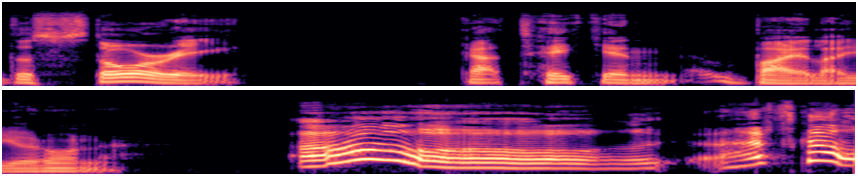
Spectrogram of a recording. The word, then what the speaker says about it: La Llorona: Hopefully you can pronounce it now. Michelle, La Llorona.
